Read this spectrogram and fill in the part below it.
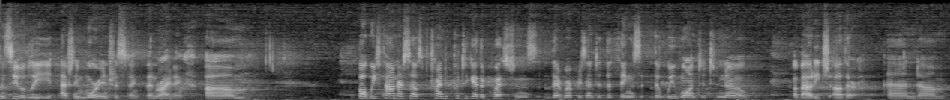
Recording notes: They seem to forget that there is an audience of more than 2,000 watching them.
